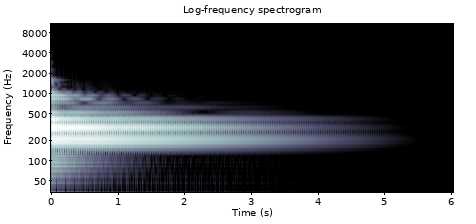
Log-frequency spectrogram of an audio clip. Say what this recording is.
Second octave note.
